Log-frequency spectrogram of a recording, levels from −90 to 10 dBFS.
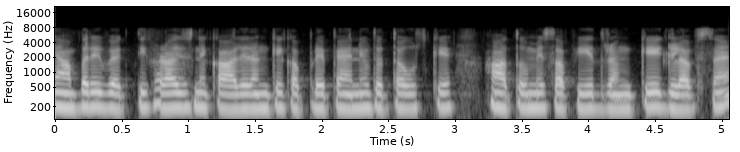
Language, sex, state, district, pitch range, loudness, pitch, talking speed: Hindi, female, Chhattisgarh, Jashpur, 180-195 Hz, -17 LUFS, 185 Hz, 250 wpm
